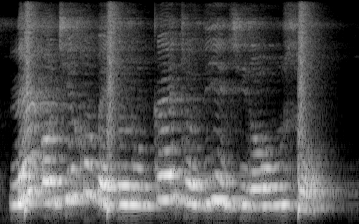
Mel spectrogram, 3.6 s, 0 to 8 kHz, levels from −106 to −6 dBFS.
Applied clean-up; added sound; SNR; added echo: none; Snare drum; 14 dB; reverberation time 0.7 s.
